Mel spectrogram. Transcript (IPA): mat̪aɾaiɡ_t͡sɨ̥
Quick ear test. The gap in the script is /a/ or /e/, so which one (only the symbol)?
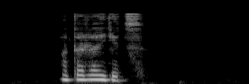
e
